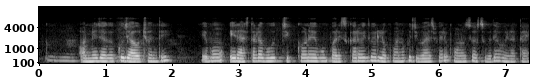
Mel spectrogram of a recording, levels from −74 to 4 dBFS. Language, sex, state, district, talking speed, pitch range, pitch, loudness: Odia, female, Odisha, Khordha, 145 wpm, 190-215 Hz, 205 Hz, -17 LUFS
